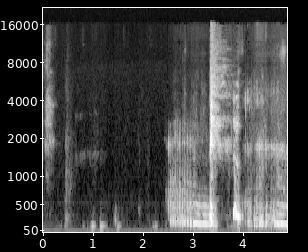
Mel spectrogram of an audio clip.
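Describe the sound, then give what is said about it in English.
A dog growls and whimpers: faint, scattered low sounds at first, then a louder, sustained throaty growl broken by a couple of sharper whining bursts. “No, that's the dog. Listen to it.”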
